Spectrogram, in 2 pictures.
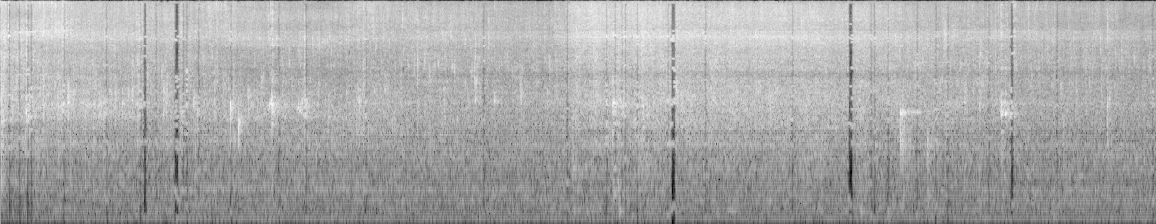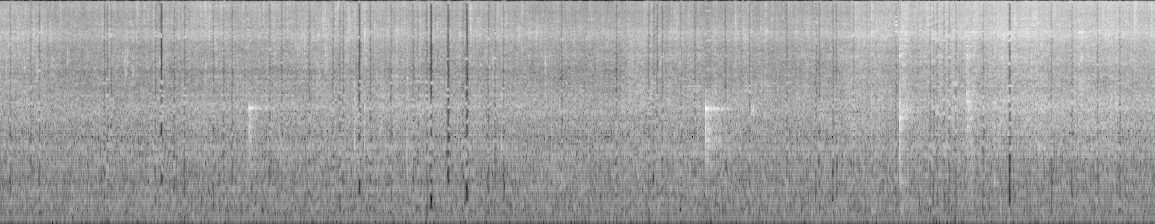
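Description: Onion and green chilli sizzling in hot oil in a kadai, loudest at the start and steady after that. Now and then a metal spatula clinks sharply against the pan as the vegetables are stirred.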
